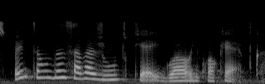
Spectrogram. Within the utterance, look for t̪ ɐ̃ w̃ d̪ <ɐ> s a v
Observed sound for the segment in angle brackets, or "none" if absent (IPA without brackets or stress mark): ɐ̃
